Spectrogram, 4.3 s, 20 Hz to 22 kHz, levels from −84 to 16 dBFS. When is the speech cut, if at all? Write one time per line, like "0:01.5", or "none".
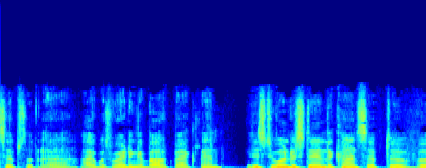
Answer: none

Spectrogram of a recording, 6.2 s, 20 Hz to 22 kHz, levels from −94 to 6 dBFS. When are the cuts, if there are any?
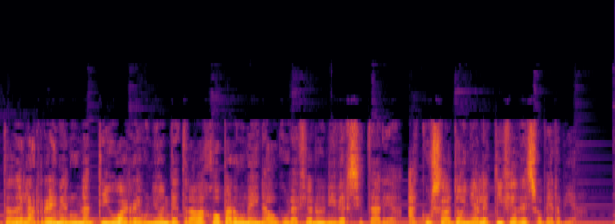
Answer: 0:01.9

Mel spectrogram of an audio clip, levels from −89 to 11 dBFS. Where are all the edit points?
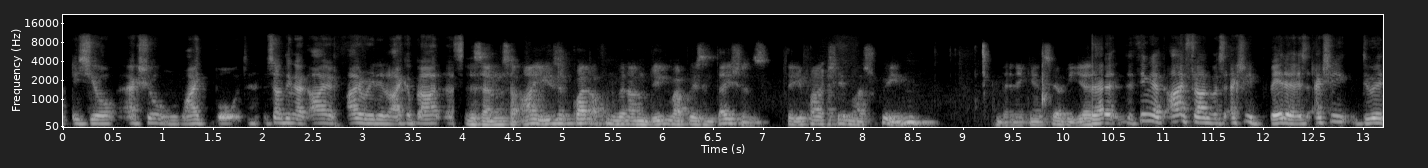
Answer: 0:03.9
0:10.4

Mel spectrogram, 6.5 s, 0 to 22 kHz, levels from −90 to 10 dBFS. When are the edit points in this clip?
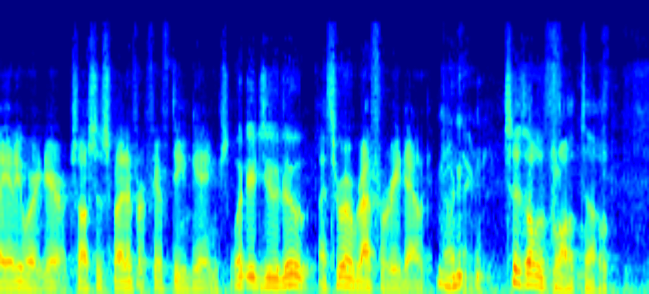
0:03.2
0:04.3

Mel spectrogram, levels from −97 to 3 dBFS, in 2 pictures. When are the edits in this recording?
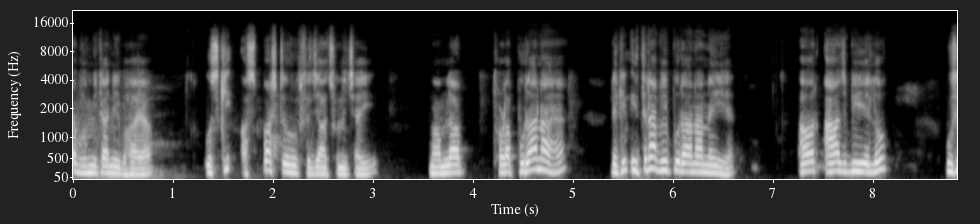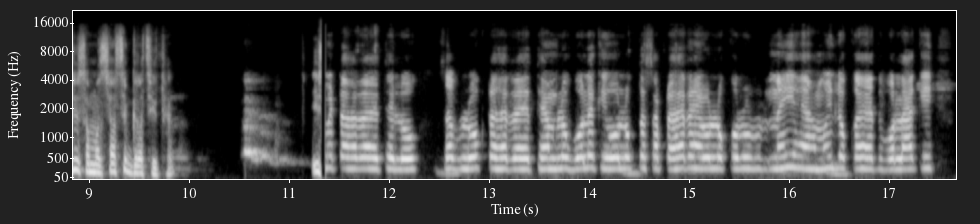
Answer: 0:11.4

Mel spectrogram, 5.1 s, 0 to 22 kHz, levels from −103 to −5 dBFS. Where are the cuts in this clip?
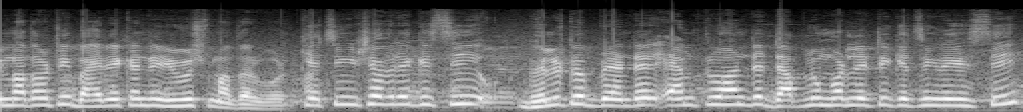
0:01.5

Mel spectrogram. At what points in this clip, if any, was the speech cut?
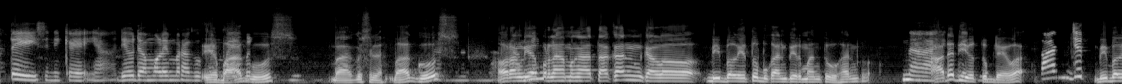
none

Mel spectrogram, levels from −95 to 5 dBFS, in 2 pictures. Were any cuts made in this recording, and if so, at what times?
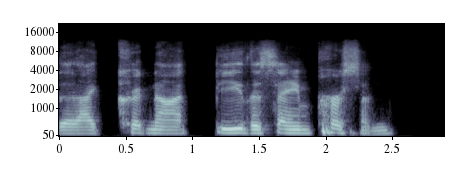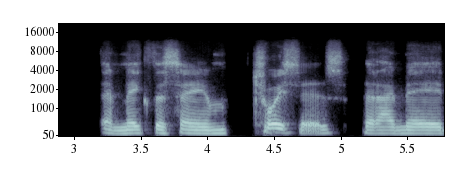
0:01.0
0:04.2

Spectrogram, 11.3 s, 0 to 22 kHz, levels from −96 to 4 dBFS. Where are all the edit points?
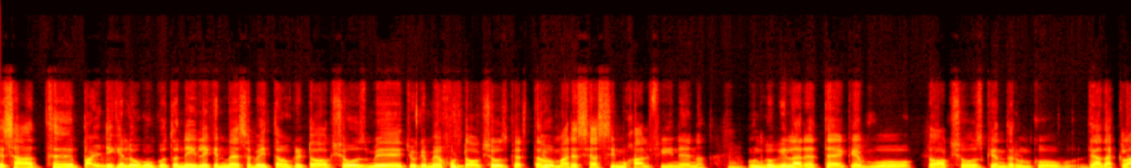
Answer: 0:05.4
0:09.2

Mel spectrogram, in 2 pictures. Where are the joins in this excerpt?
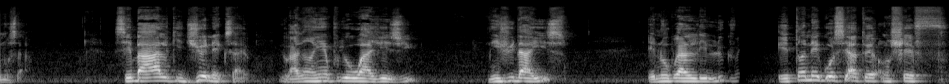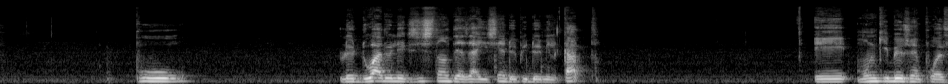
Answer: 0:07.2

